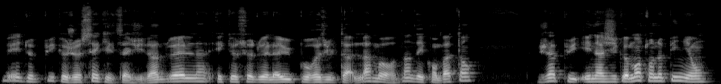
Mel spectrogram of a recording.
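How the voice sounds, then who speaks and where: A man's voice: mid-range voice, expressive, normal speed, warm tone. A man reading as a blunt old lawyer. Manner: blunt, exclaiming. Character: shrewd, forthright elderly male lawyer.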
